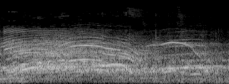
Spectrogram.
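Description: Rally crowd in Denver cheering and whooping loudly, a dense continuous roar of voices with rising shouts throughout.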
